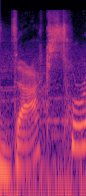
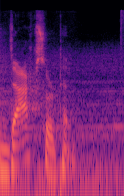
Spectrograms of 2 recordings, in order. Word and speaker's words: Daxter: my three picks oh it's daxter him i thought it was dax or tim dax torrent i've been saying his name wrong didn't even know he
